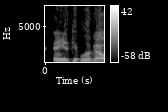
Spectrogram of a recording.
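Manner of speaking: usual speaking voice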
